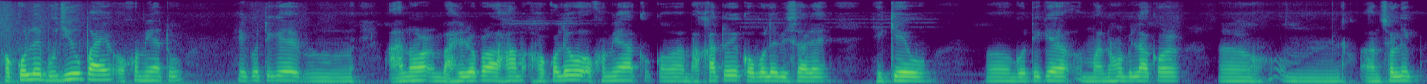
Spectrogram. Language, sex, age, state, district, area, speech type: Assamese, male, 60+, Assam, Tinsukia, urban, spontaneous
